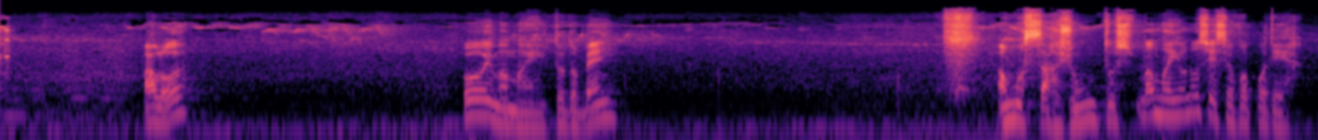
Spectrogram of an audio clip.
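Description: A young man talks calmly into a phone, close by.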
